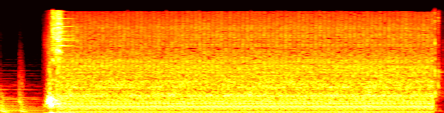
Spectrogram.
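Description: A steady mechanical buzz, like a small motor running, that starts abruptly with a loud burst about half a second in and holds at an even level.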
